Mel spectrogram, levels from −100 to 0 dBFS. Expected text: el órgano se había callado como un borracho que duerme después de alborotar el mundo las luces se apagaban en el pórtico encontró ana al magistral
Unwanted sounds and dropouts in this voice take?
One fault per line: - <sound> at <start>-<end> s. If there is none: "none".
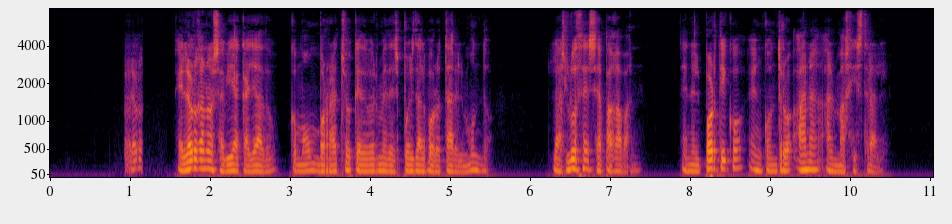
- laugh at 0.9-1.2 s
